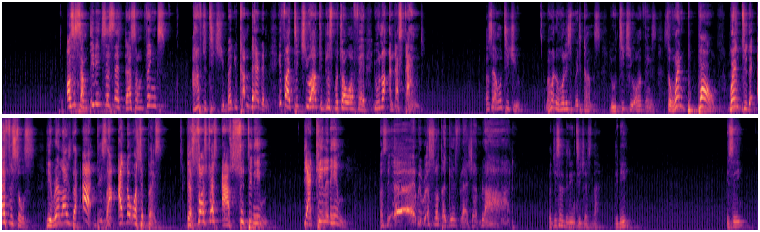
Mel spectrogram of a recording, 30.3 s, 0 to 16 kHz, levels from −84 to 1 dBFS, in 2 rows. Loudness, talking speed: -25 LUFS, 180 wpm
